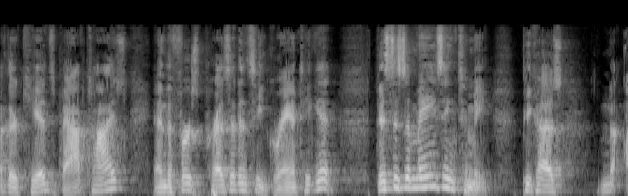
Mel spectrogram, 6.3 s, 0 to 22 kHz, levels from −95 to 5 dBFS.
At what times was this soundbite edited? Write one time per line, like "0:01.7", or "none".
none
